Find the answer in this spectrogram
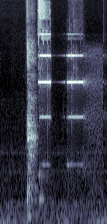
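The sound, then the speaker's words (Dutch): An alarm clock rings in the background in two bright, tonal bursts, the second following a brief pause after the first, with a sharp click at the start; no one speaks over it. “Nou, de klok gaat af in de achtergrond.”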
